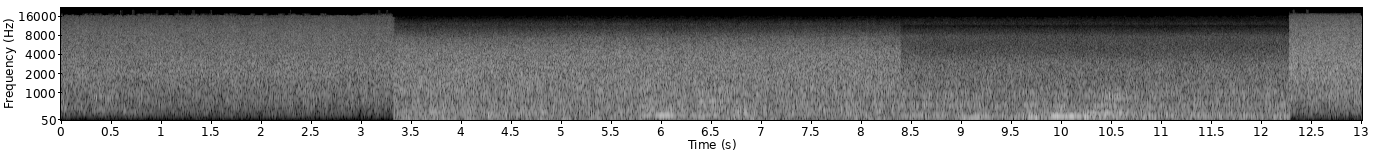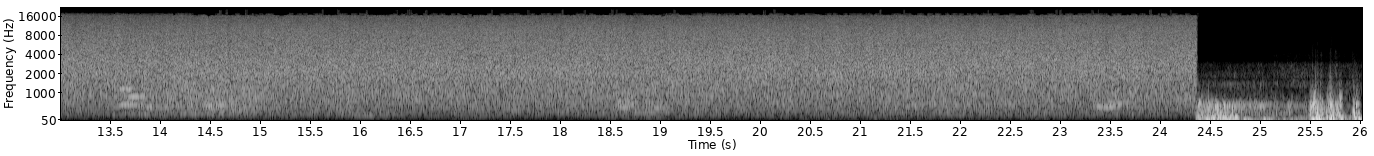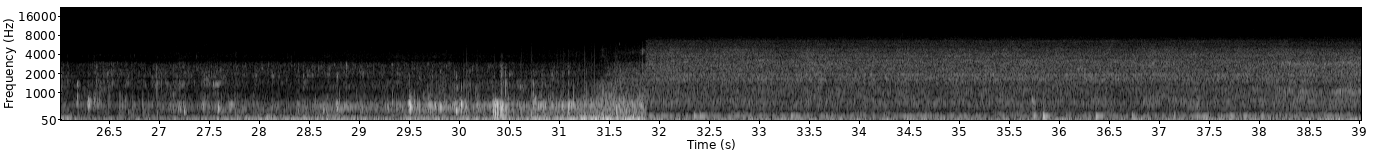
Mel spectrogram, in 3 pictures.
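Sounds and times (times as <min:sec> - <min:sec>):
waterfall rushing: 0:00.0 - 0:24.4.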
